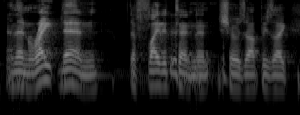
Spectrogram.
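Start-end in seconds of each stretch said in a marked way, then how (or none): none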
